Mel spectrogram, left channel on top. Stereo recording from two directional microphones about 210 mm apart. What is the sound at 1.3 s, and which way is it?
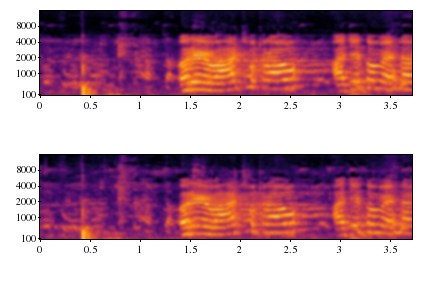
A woman's voice, 20° right (ahead or behind).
